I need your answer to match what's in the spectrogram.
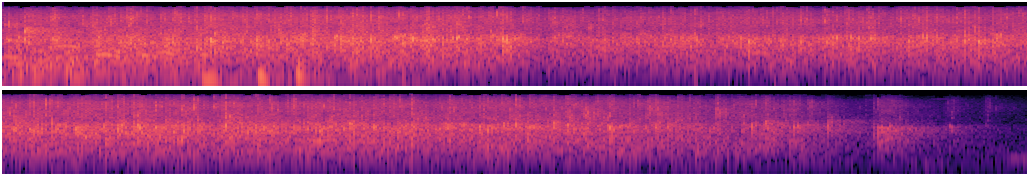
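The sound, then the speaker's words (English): A crowd applauds steadily, a dense wash of clapping that holds strong for about seven seconds before thinning and fading out at the end. “Yeah, you can applaud to that.”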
